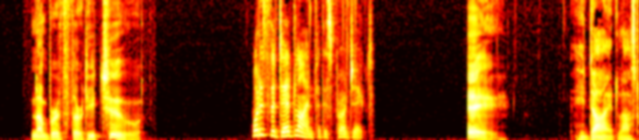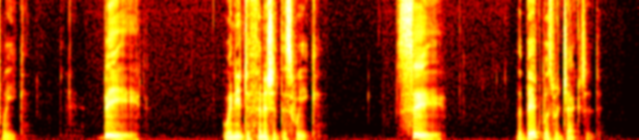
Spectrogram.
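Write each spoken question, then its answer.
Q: What is the deadline for this project?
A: B: We need to finish it this week.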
